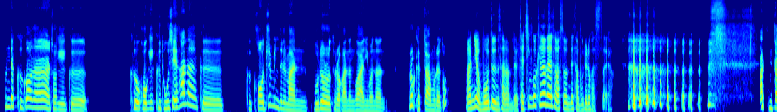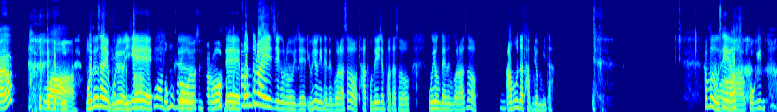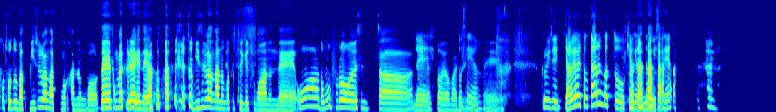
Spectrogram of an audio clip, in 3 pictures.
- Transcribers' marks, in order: mechanical hum; laugh; tapping; put-on voice: "펀드 라이징으로"; in English: "펀드 라이징으로"; laugh; in English: "도네이션"; laugh; other background noise; laugh; laugh; laugh; laugh
- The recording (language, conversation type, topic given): Korean, unstructured, 주말에 하루를 보낸다면 집에서 쉬는 것과 야외 활동 중 무엇을 선택하시겠습니까?
- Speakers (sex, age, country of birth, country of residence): female, 35-39, South Korea, United States; female, 40-44, South Korea, United States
